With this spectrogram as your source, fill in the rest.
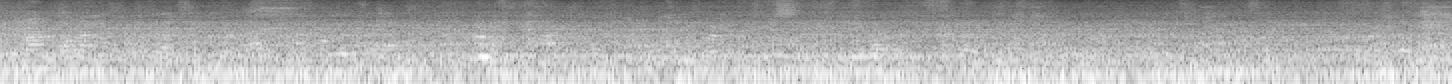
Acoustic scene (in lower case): subway train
